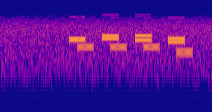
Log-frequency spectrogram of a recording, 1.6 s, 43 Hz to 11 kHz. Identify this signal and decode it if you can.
Multi-frequency trunk signalling (R2, with the far end's replies), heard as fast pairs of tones, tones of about 120 ms. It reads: 3982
